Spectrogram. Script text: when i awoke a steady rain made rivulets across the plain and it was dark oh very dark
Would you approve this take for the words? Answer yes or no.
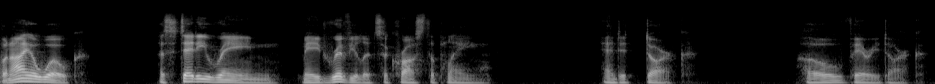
no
